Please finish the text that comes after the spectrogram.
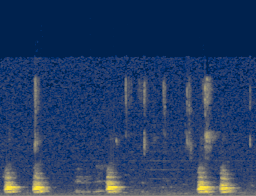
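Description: A dog barks in the background during a remote call, five short separate barks coming in uneven pairs, moderately distant with no talking over them.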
